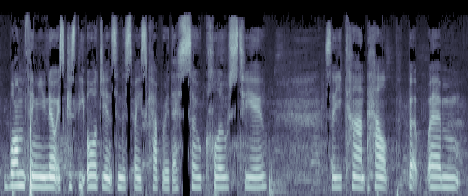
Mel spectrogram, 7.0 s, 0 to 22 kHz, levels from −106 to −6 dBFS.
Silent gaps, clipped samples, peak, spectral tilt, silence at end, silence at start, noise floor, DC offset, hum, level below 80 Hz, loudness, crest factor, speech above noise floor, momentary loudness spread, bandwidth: none; under 0.1%; -6 dBFS; -3.5 dB/octave; 0.1 s; 0.05 s; -45 dBFS; under 0.1%; none; -52 dBFS; -26 LUFS; 20 dB; 19 dB; 13 LU; 16 kHz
